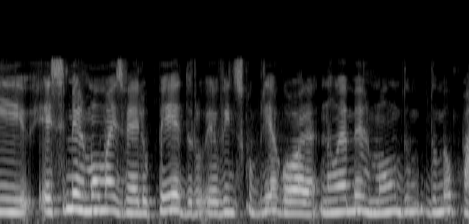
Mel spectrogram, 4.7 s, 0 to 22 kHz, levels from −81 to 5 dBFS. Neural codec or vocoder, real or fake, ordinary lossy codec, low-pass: none; real; none; 7.2 kHz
